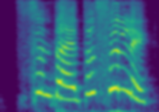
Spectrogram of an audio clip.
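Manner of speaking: very high, loud outburst; shrieking indignant wife; defiant yelling. Acted. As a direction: shout so the neighbours hear. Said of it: "तुम ऐसे क्यों चिल्ला रही हो".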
